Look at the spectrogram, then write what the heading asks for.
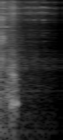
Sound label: Street Ball Glass Basket Chain; SFX Kit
